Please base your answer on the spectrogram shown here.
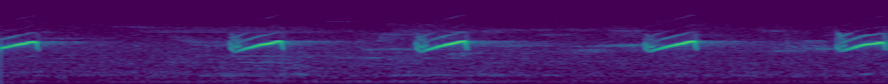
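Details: Relaxing bird sounds: a single bird gives short rising whistles, each sliding upward sharply, five notes spaced about one second apart, with soft background noise.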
